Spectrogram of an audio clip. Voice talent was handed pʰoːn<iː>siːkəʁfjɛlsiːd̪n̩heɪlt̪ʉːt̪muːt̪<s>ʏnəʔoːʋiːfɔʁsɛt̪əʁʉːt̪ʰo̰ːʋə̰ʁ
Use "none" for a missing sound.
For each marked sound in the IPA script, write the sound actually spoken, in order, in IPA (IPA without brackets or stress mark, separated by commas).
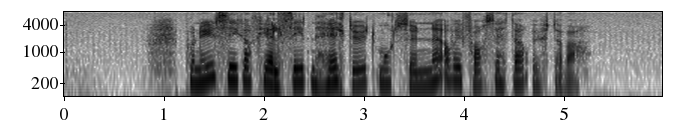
yː, s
